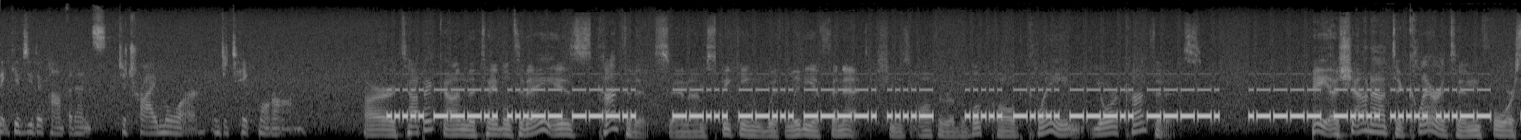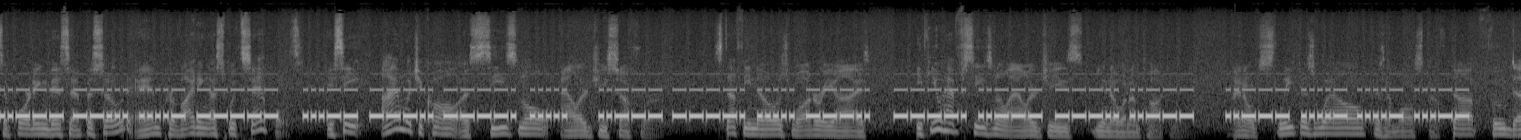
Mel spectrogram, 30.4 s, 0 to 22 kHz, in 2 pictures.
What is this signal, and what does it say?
Morse code, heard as a keyed tone, hand-sent with a paddle, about 30 wpm, 580 Hz, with speech in English. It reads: 5838 7794 5689 1653 2740 3895 2958 9282 2443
